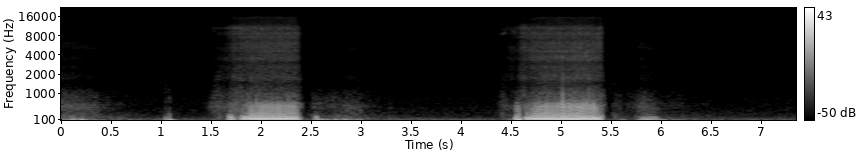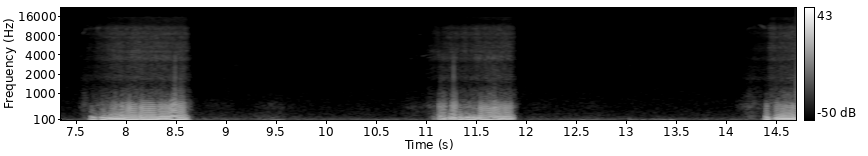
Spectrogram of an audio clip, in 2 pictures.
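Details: Morio, a sleeping French Bulldog puppy almost four months old, snores heavily, filmed 29 November 2011; five loud, grating, low snores come regularly about every three seconds, with quiet breathing between them.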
